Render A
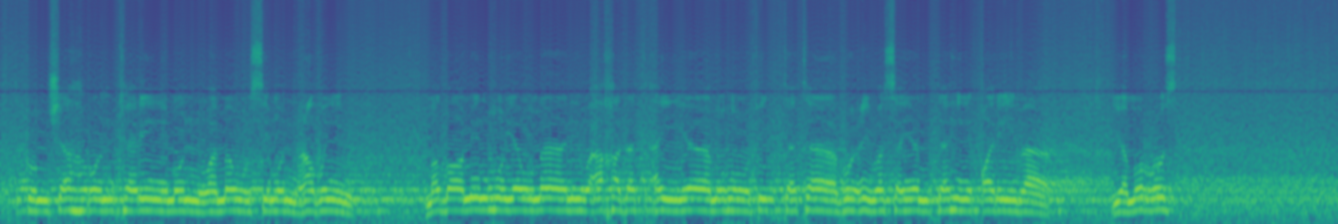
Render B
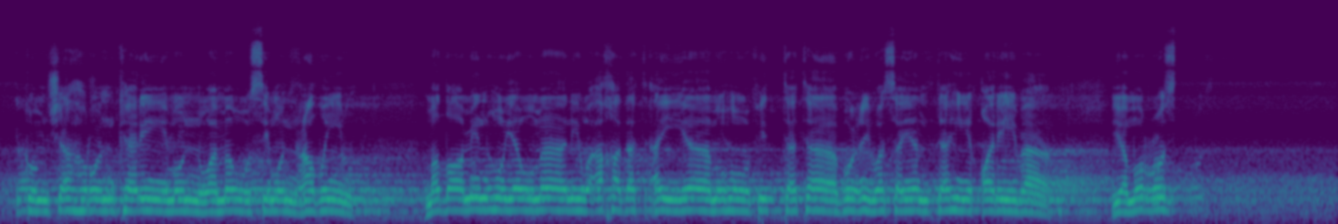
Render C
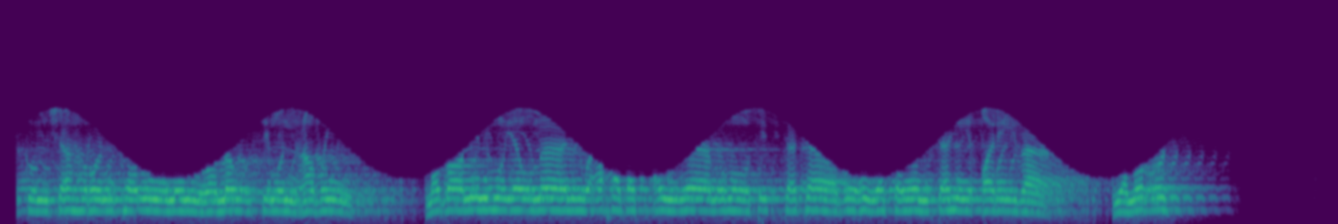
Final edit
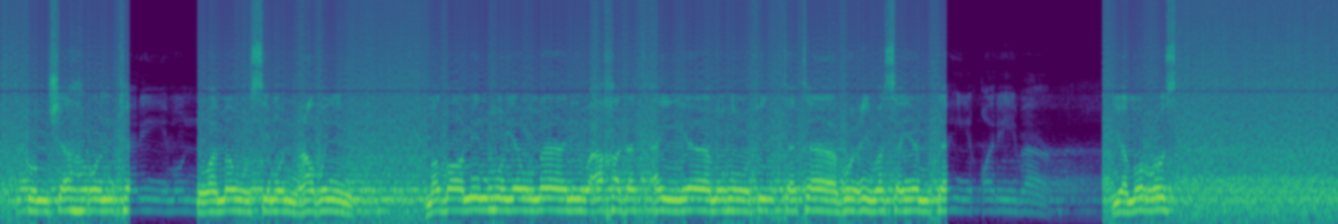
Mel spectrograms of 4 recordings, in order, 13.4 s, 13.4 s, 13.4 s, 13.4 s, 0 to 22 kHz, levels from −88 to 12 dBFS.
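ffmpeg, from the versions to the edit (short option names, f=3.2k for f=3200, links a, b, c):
-filter_complex "[1:a]asplit=2[a][b];[0:a]asplit=3[c][d][e];[c]atrim=end=1.292[f];[a]atrim=start=1.288:end=1.972[g];[d]atrim=start=1.968:end=9.462[h];[b]atrim=start=9.458:end=11.022[i];[e]atrim=start=11.018[j];[f][g]acrossfade=d=0.004:c1=hsin:c2=hsin[k];[k][h]acrossfade=d=0.004:c1=hsin:c2=hsin[l];[l][i]acrossfade=d=0.004:c1=hsin:c2=hsin[m];[m][j]acrossfade=d=0.004:c1=hsin:c2=hsin"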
